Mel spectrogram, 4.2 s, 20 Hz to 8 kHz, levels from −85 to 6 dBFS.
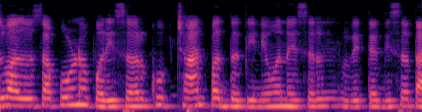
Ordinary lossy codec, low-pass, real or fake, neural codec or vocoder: MP3, 64 kbps; 7.2 kHz; real; none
